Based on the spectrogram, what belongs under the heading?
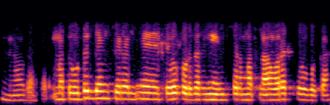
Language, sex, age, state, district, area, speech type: Kannada, male, 18-30, Karnataka, Gadag, urban, conversation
